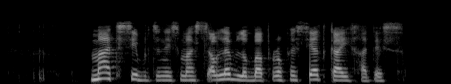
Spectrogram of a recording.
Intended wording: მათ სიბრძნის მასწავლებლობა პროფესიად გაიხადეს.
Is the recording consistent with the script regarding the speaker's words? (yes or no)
yes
